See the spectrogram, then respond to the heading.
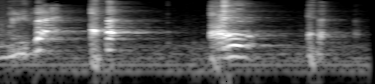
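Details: Young child who was sick the prior week, deliberately faking a cough for attention: four short, light voluntary coughs.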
